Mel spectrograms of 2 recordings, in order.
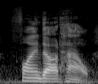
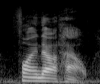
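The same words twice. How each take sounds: The two takes are said the same way.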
